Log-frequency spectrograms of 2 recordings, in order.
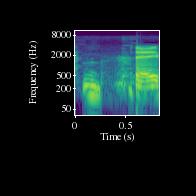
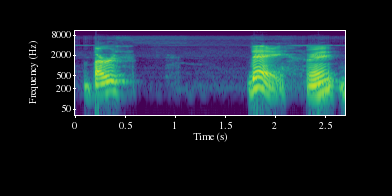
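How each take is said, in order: First: Said in the usual way. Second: Birth said high and drawn out, then a pause before day; stress on BIRTH. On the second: Shown as a demonstration. Teacher showing the class where the stress falls, Birth stressed. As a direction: split it slowly as Birth, pause, day, leaning on Birth. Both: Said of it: "The stress is on birth right there".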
